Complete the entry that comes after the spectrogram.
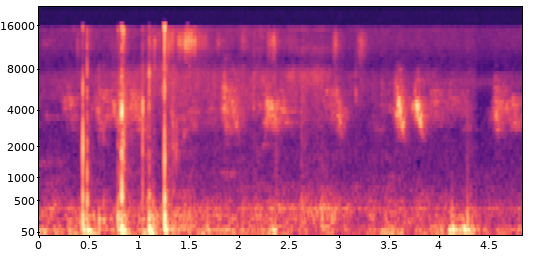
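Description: Near silence, with a few faint clicks early on and some faint bird chirps later.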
